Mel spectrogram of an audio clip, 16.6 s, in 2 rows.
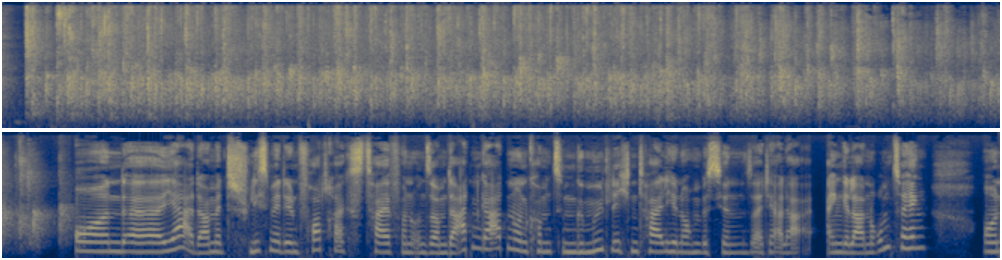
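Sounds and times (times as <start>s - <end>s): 
audience applause after a talk: 0.0s - 9.0s
speech: 9.2s - 16.6s.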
